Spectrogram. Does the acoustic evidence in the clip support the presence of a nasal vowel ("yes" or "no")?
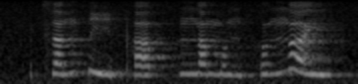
no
